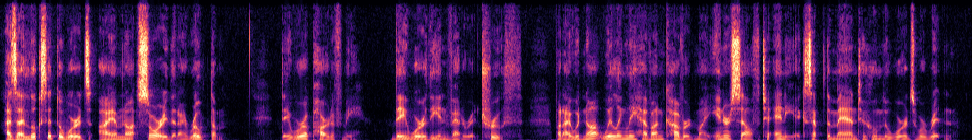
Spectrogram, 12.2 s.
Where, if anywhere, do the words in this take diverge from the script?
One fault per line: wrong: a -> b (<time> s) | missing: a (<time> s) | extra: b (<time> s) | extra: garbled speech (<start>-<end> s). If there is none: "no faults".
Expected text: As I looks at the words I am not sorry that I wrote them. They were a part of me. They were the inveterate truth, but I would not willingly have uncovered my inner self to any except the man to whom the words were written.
no faults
